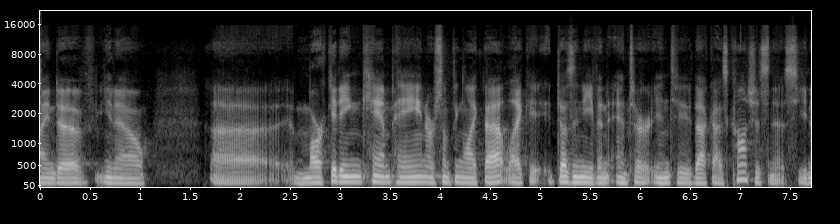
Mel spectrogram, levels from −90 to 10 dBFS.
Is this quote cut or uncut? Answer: uncut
